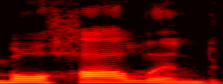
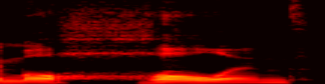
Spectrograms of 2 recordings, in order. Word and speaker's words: Mulholland: what's weird to me when i see it i want to say mo holland because there's a there's an oh right in the middle of it yeah it just rolls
